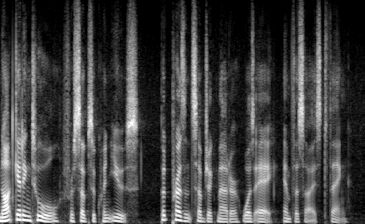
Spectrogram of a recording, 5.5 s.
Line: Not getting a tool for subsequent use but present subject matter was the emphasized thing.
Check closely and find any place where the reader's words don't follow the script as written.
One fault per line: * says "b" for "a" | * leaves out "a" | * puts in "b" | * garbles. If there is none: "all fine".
* leaves out "a"
* says "a" for "the"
